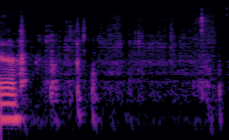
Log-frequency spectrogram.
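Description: A man's drawn-out spoken word ends just after the start. After it come faint rustling and a few light clicks from things being handled while he searches a case for a knife.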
